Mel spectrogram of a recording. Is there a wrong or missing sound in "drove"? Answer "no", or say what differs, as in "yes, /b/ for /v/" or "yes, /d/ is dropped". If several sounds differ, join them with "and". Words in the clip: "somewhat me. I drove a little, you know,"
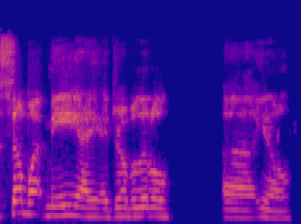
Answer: yes, /b/ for /v/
